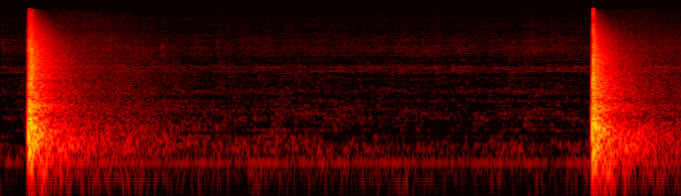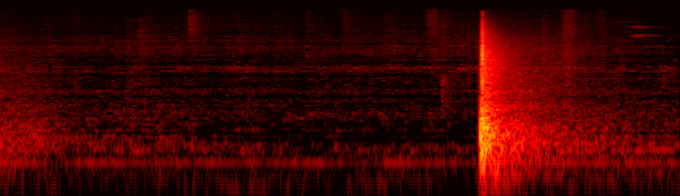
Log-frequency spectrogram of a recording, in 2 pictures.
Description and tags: mono recording of three firework blasts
